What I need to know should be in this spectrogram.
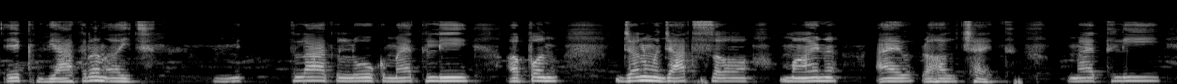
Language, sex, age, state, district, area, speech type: Maithili, male, 30-45, Bihar, Darbhanga, rural, spontaneous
